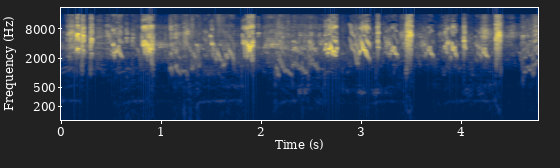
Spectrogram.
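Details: Yellow male budgie giving mating chirps: a dense, fast chatter of scratchy squawks and warbled high chirps, with rapid rising and falling notes. A faint low hum with short repeated arcs runs underneath.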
